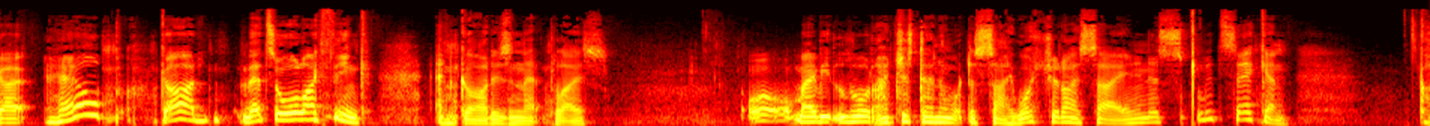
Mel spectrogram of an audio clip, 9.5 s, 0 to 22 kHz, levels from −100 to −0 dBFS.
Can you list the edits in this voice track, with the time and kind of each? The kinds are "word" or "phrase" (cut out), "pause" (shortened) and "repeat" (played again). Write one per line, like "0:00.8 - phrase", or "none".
none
